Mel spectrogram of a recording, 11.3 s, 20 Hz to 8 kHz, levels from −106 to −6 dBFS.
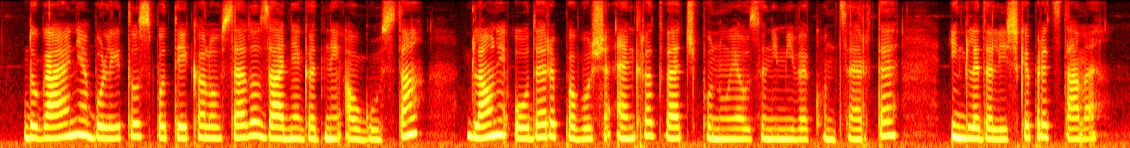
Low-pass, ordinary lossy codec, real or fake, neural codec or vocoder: none; none; real; none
